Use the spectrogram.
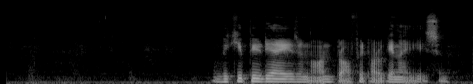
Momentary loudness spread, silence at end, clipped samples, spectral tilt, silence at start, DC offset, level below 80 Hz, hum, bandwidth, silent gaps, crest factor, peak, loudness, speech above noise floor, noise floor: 10 LU; 0.15 s; under 0.1%; -5.5 dB/octave; 0.05 s; under 0.1%; -52 dBFS; none; 14 kHz; none; 22 dB; -12 dBFS; -30 LUFS; 26 dB; -55 dBFS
